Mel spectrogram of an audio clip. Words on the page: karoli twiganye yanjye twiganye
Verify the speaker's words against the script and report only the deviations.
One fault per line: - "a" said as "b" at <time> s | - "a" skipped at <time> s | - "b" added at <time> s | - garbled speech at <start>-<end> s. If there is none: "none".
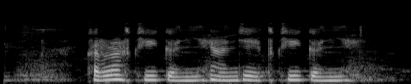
none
